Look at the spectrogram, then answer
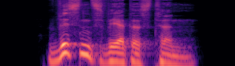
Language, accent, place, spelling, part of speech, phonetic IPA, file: German, Germany, Berlin, wissenswertesten, adjective, [ˈvɪsn̩sˌveːɐ̯təstn̩], De-wissenswertesten.ogg
- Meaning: 1. superlative degree of wissenswert 2. inflection of wissenswert: strong genitive masculine/neuter singular superlative degree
